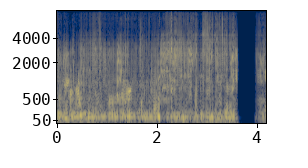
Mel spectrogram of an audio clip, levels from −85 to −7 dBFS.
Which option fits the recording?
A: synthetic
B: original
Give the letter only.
A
